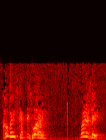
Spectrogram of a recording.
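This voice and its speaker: A man's voice: extremely high pitch, animated, moderate pace, a little hiss or hum. An actor playing a frightened, bewildered male doctor, exclaiming in 1930s radio melodrama style. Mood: stunned. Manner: alarmed, exclaiming. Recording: muffled, echoey, distant old radio recording.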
